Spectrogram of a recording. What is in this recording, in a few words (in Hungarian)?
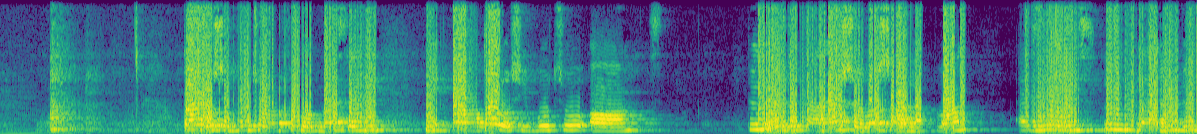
nyelvjaras gyujtesek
